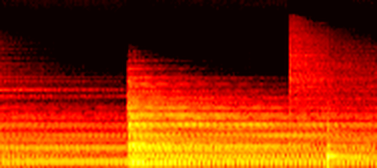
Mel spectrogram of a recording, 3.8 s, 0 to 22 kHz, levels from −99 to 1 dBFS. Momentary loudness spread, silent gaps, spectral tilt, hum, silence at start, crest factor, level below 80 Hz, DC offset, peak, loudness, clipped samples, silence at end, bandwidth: 11 LU; none; -8 dB/octave; none; 0 s; 18 dB; -44 dBFS; under 0.1%; -10 dBFS; -29 LUFS; under 0.1%; 0 s; 10.5 kHz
